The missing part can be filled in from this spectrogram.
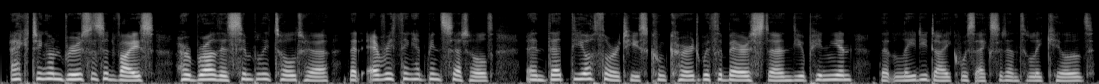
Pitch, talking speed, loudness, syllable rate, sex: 205 Hz, 170 wpm, -19 LUFS, 5.8 syllables/s, female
